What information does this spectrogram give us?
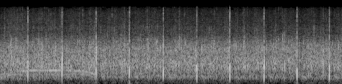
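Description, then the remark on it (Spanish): Sustained applause from a church audience during a televised service, a dense steady wash of clapping with a few sharper individual claps popping out at regular intervals, fairly loud throughout with no talking. “Entonces quiero que invitarlos a que le demos un buen aplauso a toda esa gente y a aquellos que nos miran por televisión también.”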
